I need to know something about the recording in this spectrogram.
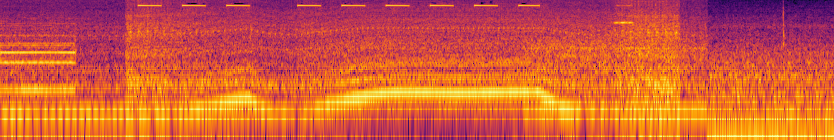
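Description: A truck engine revs up and down.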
